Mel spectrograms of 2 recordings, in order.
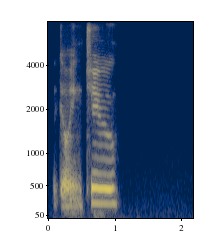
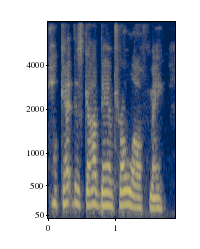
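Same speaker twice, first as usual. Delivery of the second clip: normal talking voice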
